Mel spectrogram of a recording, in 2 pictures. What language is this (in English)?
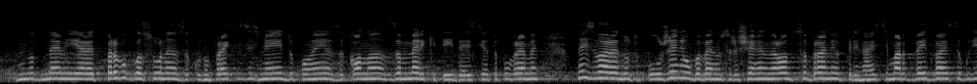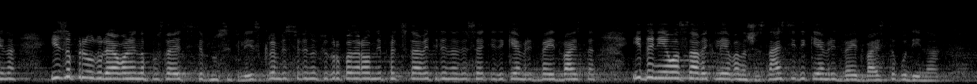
Bulgarian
